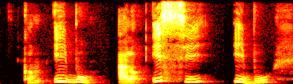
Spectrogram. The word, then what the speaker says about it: hibou: Alors ici, hibou, je n'ai pas dit chibou, j'ai dit hibou. Le H, alors le H est une lettre muette. Ça veut dire qu'on ne la lit pas, qu'on ne la prononce pas.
